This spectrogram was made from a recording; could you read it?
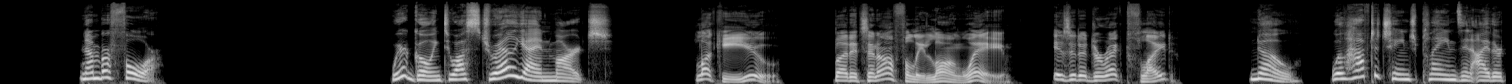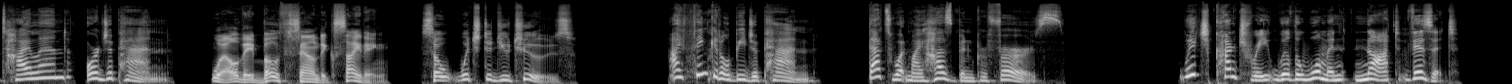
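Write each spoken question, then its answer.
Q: Which country will the woman not visit?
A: Thailand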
